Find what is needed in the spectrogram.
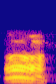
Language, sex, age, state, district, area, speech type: Kannada, male, 45-60, Karnataka, Bellary, rural, conversation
